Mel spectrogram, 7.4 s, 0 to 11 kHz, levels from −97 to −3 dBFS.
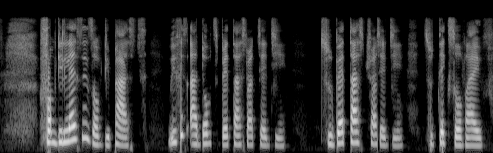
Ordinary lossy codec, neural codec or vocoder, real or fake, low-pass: none; none; real; 7.2 kHz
